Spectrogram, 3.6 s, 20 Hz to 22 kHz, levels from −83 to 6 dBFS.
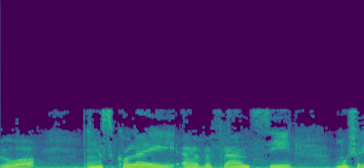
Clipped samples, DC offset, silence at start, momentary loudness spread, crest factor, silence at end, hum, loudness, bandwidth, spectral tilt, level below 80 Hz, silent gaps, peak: under 0.1%; 0.2%; 0 s; 11 LU; 12 dB; 0 s; none; -14 LUFS; 8.2 kHz; -5.5 dB/octave; -30 dBFS; none; -2 dBFS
